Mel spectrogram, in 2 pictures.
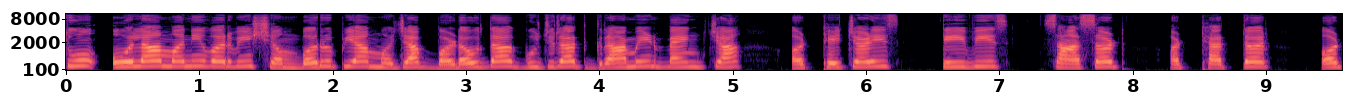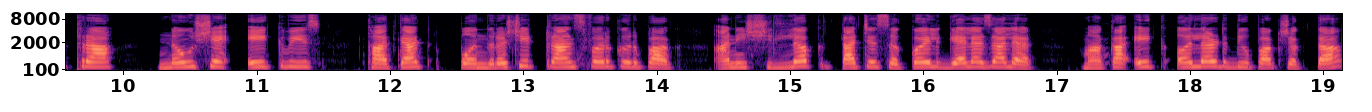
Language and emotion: Goan Konkani, neutral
